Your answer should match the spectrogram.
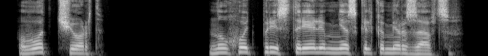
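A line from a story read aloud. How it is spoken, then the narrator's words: Contemptuous, insolently careless. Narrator (Russian): презрительным тоном, с дерзкой небрежностью, сказал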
